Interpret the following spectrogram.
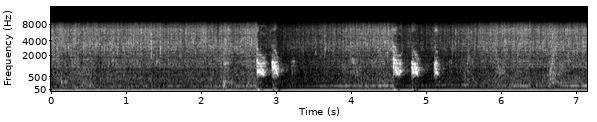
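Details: Margo, a French Bulldog foster dog, plays with a water spout she loves, happier the wetter she gets; five short, sharp barks come in two quick bursts, two then three, over a steady gush of running water.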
